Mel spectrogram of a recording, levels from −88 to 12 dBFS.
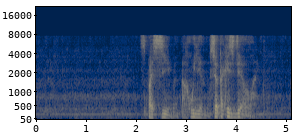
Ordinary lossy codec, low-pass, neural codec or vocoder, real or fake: none; none; codec, 16 kHz, 4.8 kbps, FACodec; fake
